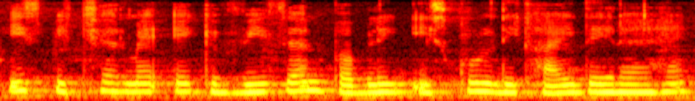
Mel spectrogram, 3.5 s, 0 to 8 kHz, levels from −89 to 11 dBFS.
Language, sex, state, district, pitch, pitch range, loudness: Hindi, female, Chhattisgarh, Raipur, 190 Hz, 185-205 Hz, -13 LUFS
